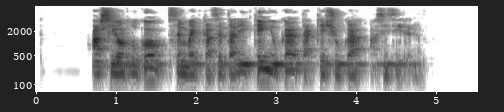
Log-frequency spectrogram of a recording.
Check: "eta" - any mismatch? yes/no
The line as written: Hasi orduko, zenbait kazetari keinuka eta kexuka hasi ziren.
no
